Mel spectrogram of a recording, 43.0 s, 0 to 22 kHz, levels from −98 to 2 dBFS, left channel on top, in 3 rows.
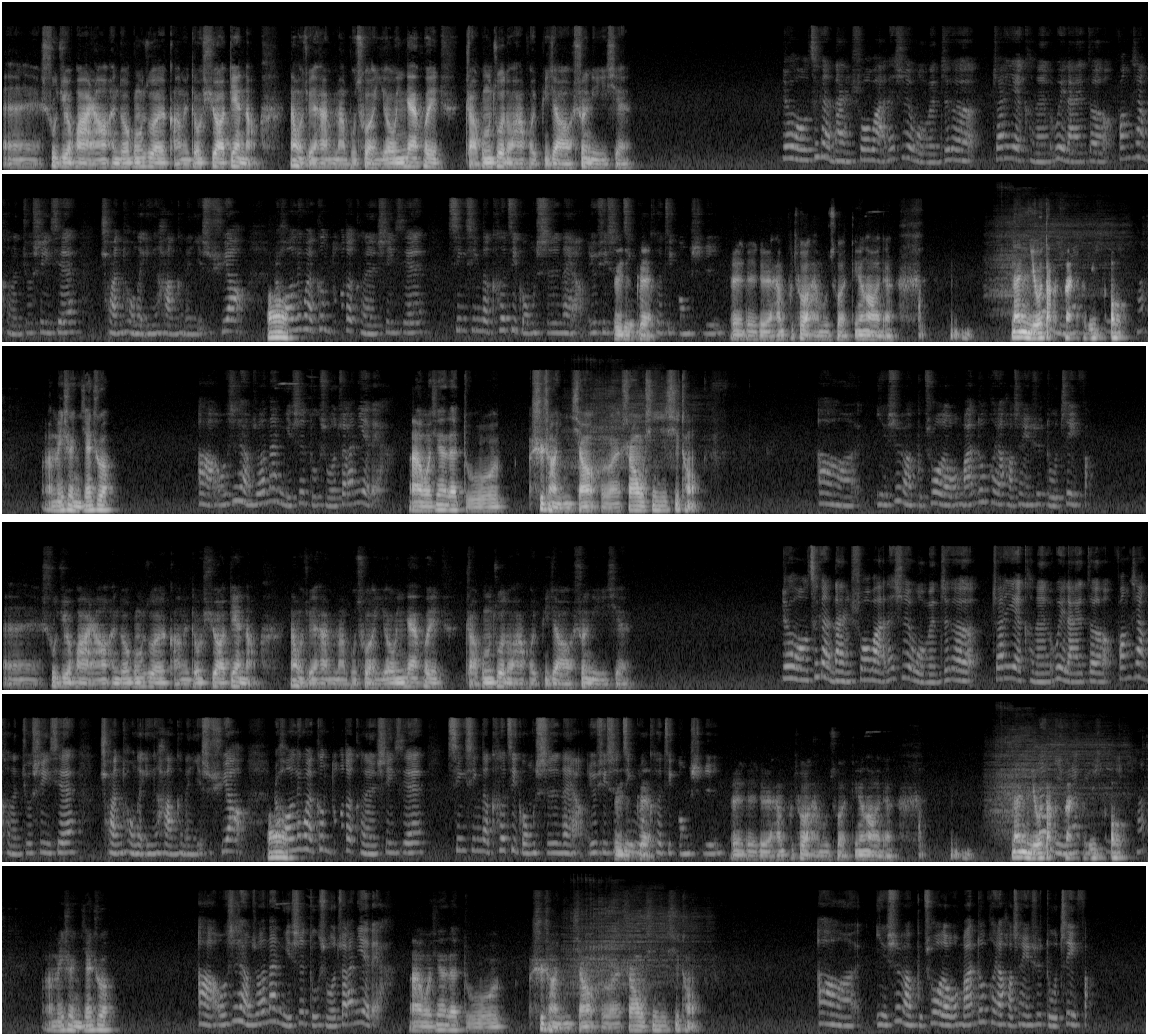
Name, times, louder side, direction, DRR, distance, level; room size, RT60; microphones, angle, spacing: voice 1, 0.0-7.9 17.6-17.9 22.0-22.5 23.4-25.9 26.2-26.4 26.9-28.4 29.1-30.0 33.7-34.9 35.2-37.4, left 5 dB, 60° left, 0.4 m, -33 dB
voice 2, 9.7-19.6 19.9-23.4 27.3-28.6 31.1-33.5 38.8-42.2, right 3 dB, 80° right, 1.0 m, -47 dB
sound 1, 24.5-24.6 24.8-25.8 26.6-29.1 31.8-32.7 33.9-34.3 34.6-34.7 35.1-35.2 35.4-38.0 38.5-39.2, right 1 dB, 35° right, 2.3 m, -58 dB
8.3 x 3.0 x 4.7 m
head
